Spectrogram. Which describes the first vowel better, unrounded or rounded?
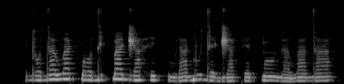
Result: rounded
